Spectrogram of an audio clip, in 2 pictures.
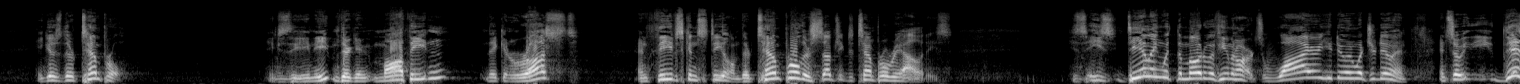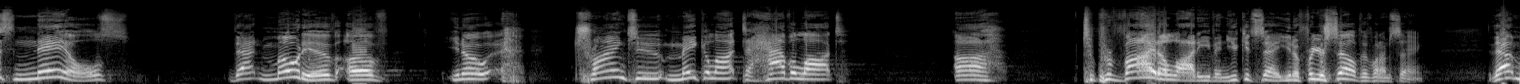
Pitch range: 210-265 Hz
